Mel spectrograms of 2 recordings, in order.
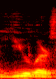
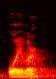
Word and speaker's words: Euler: bitly slot uler because everybody wants to call it uler method when they first see that but it's actually pronounced Oiler and that is case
